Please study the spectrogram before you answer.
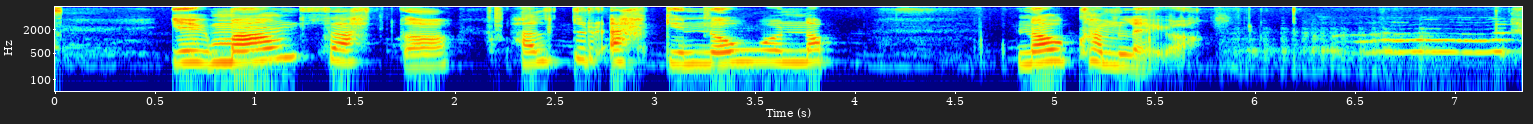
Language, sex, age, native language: Icelandic, female, 12, Icelandic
